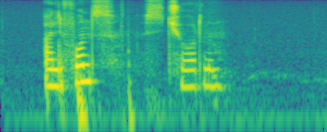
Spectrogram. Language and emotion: Russian, neutral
